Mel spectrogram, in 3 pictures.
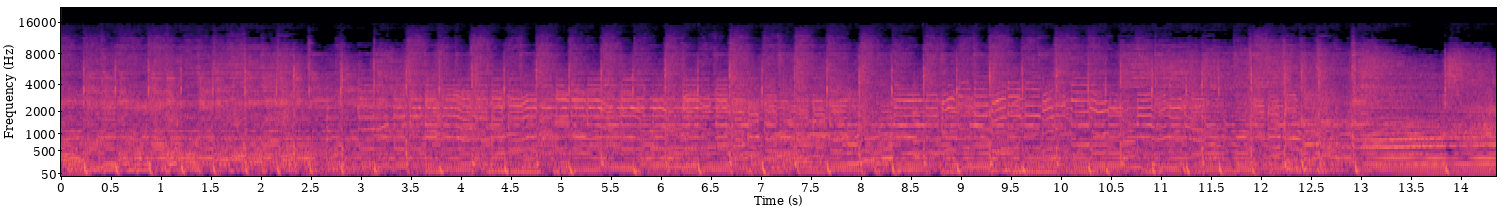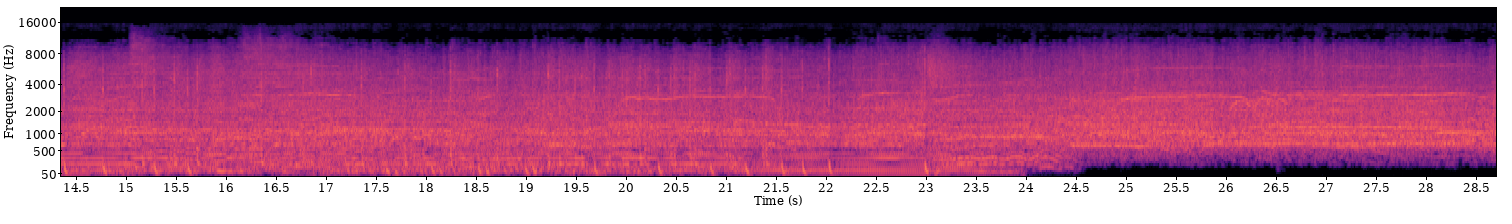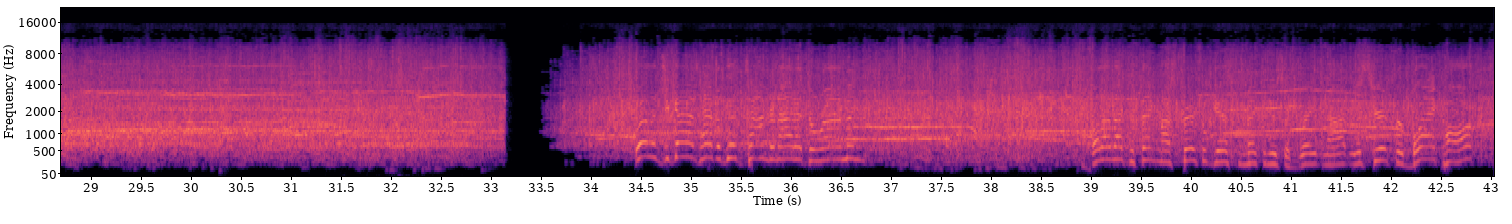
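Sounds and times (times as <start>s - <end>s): country band playing: 0.0s - 24.3s, 38.9s - 42.8s
crowd cheering and applauding: 0.0s - 43.0s.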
